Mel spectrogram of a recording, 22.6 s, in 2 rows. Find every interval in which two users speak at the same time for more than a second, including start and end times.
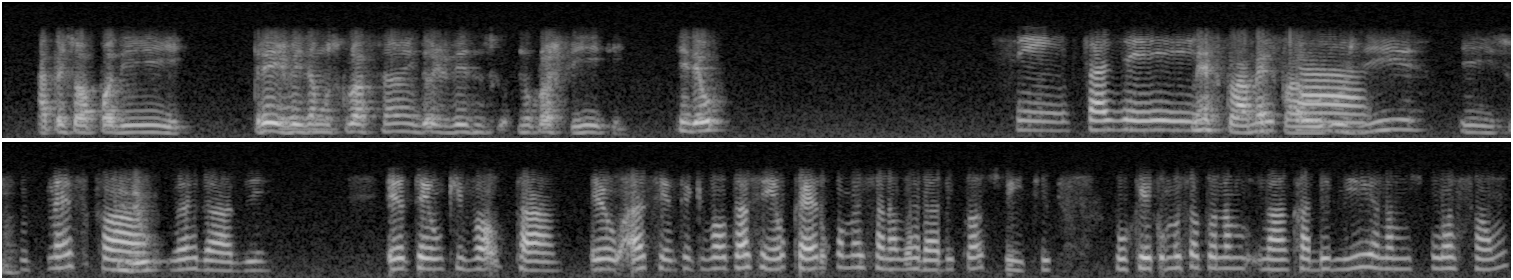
8.9-10.3

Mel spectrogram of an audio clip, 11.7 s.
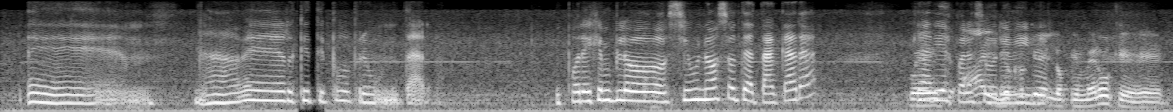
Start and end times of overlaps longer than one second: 9.1-10.5

